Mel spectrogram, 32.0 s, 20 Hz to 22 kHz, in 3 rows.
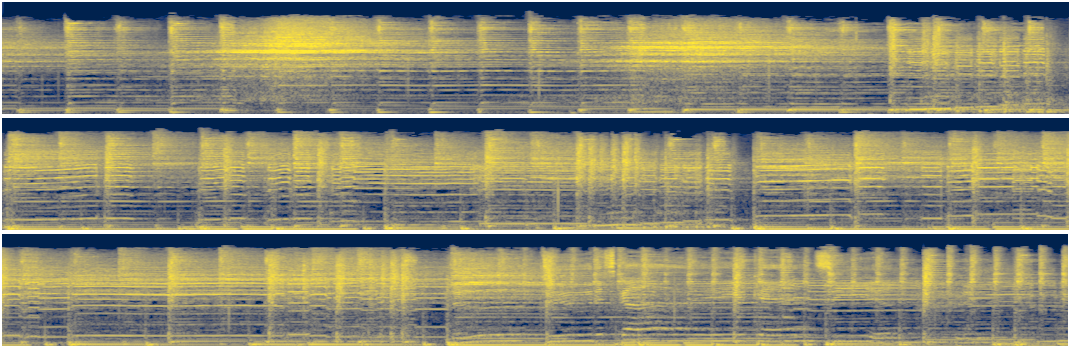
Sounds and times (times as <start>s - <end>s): Psychedelic rock: 0.0s - 32.0s
Rimshot: 0.0s - 32.0s.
